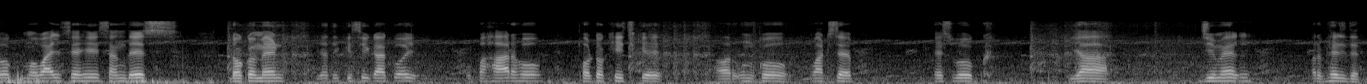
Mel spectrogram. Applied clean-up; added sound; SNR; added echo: none; Engine starting / Car; 12 dB; none.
